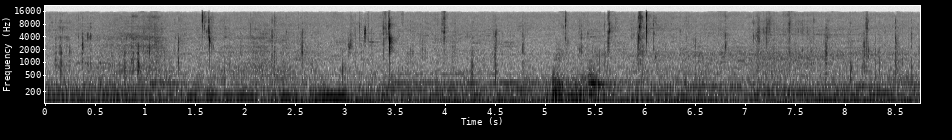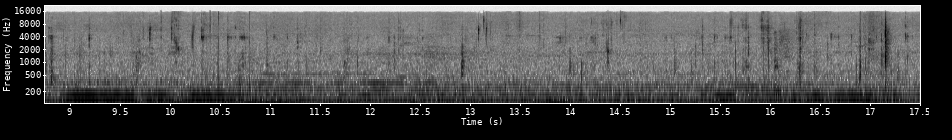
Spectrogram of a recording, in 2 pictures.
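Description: A young woman chews soft food with wet smacking sounds close to a microphone.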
